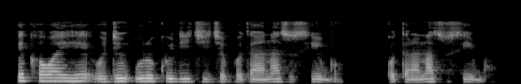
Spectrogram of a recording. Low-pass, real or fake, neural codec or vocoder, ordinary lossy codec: none; real; none; none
